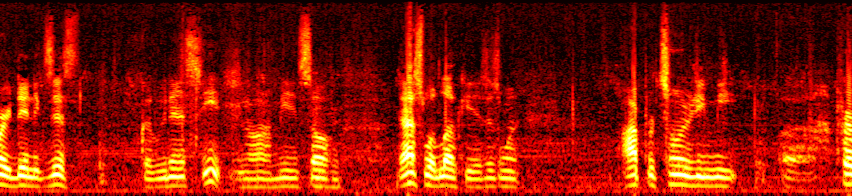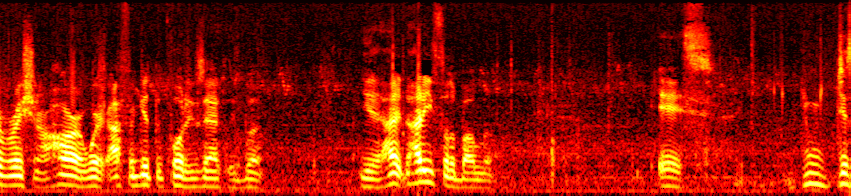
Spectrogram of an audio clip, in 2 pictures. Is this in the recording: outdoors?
yes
